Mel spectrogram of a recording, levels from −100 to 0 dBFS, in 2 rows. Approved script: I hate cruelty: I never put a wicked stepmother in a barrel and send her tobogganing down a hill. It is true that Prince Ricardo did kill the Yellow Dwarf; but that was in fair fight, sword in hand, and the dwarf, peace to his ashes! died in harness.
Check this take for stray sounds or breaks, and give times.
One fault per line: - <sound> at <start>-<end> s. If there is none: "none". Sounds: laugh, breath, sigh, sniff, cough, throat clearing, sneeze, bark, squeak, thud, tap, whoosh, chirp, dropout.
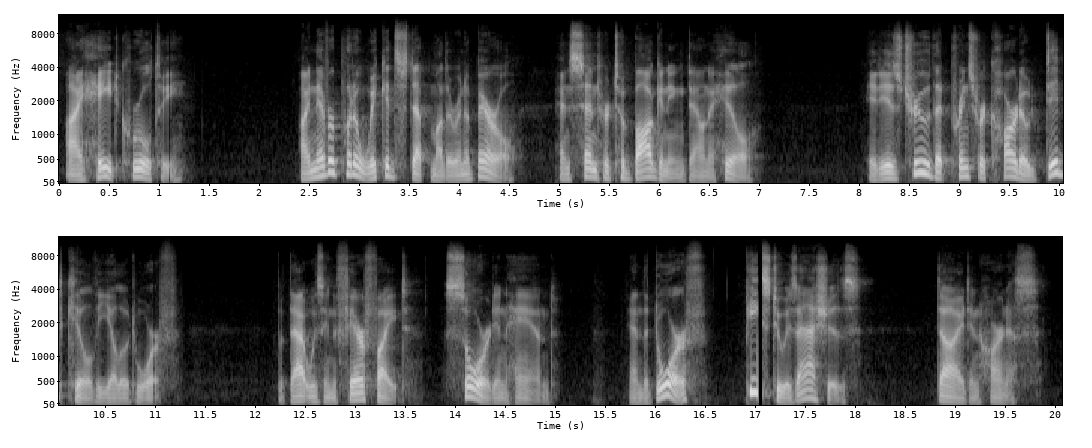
- dropout at 17.0-17.1 s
